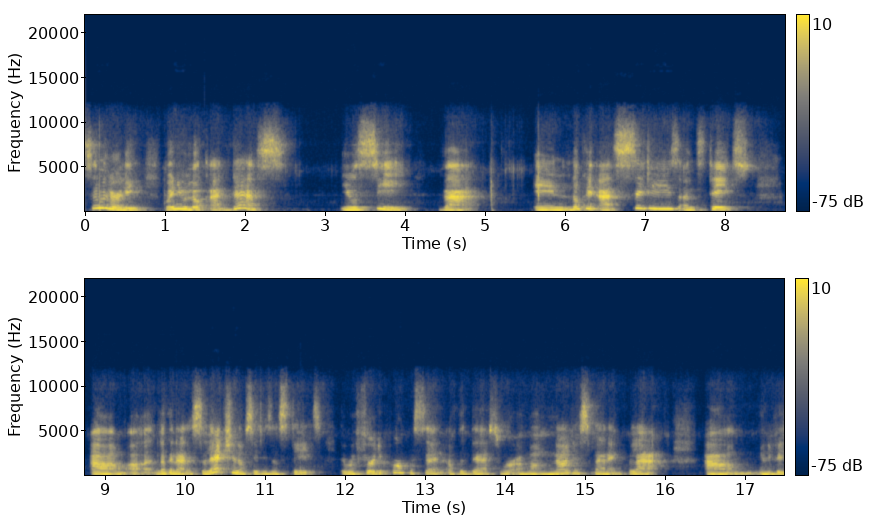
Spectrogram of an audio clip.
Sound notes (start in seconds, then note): none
